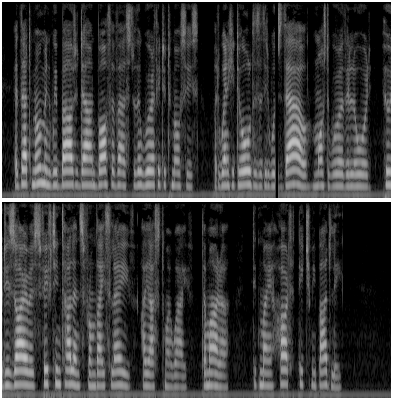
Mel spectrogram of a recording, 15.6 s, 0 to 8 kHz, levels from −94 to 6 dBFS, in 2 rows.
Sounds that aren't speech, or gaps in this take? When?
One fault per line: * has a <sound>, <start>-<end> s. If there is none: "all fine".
* has a dropout, 5.5-5.5 s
